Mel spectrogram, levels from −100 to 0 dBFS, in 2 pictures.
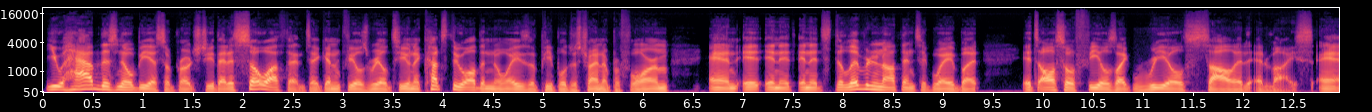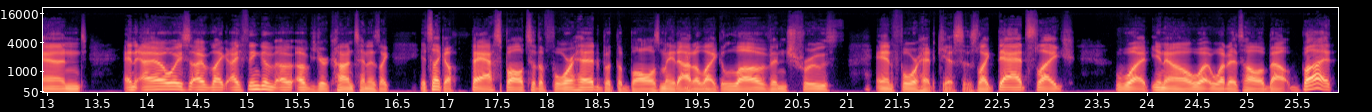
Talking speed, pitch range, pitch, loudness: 220 wpm, 95-115 Hz, 105 Hz, -19 LUFS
